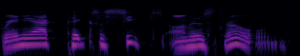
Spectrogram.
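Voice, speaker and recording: A man's voice: medium pitch, unhurried, dry recording, clean studio sound. A man reading stage directions as the narrator of a dramatic superhero script table read.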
